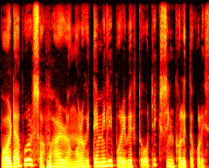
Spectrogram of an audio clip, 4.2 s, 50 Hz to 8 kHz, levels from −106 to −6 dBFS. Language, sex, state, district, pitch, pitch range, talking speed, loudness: Assamese, male, Assam, Kamrup Metropolitan, 140 Hz, 130-165 Hz, 130 wpm, -21 LUFS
